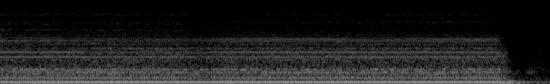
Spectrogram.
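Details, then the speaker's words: Stuart Turner Mainsboost water booster pump, heard with the cupboard door shut: steady low electric hum with a faint whine, cutting off cleanly at five seconds once the vessel is recharged. Normal pump recharging the accumulator. "you can hear that that's recharging the vessel because we shut the time and that sound with the door sure"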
